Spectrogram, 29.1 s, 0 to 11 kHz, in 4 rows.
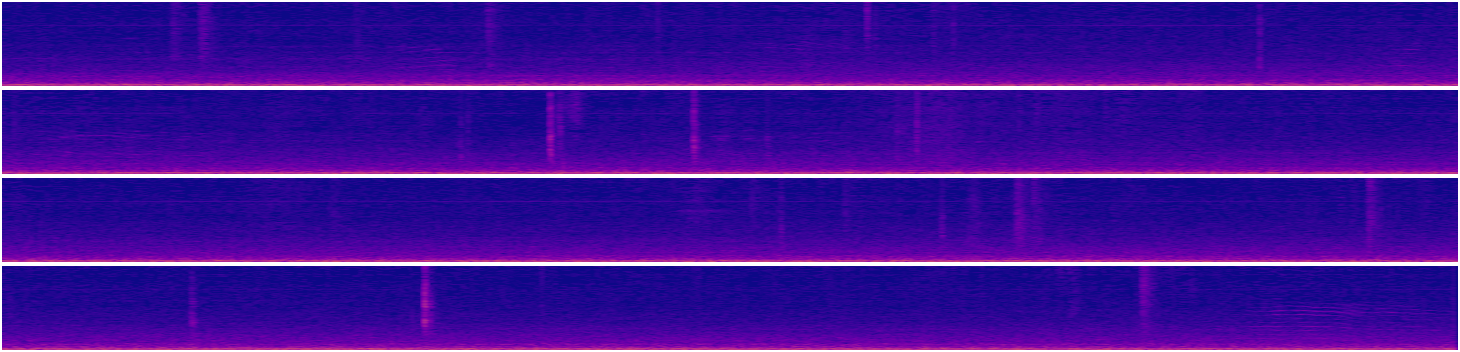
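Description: Steady low rumble of a Boeing 747-400's cabin in flight, engine and airflow noise heard from inside the cabin, with the aircraft on low approach over water. A few faint ticks sound now and then.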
